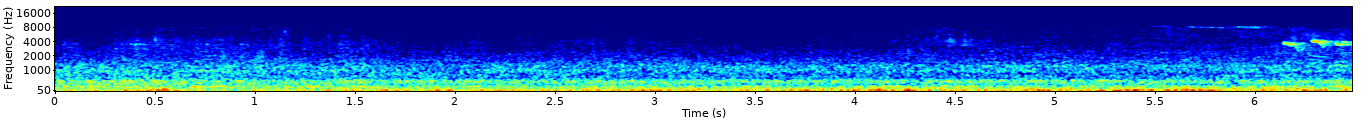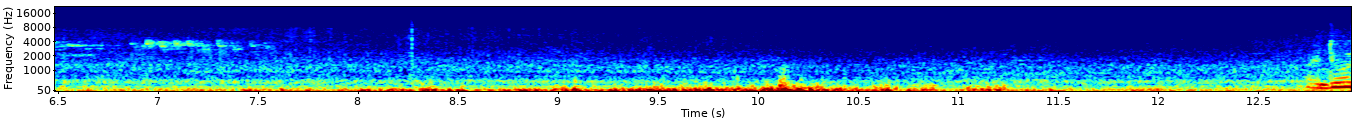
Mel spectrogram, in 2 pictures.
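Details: Dense, continuous low hum of a busy honey bee colony opened for inspection in an apiary, many young bees and drone cells; the droning swells louder toward the end, with occasional knocks and rustling.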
